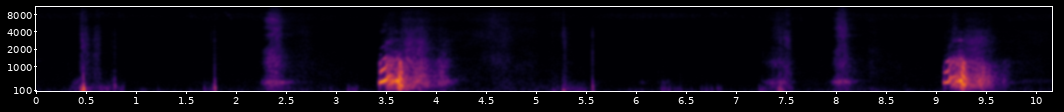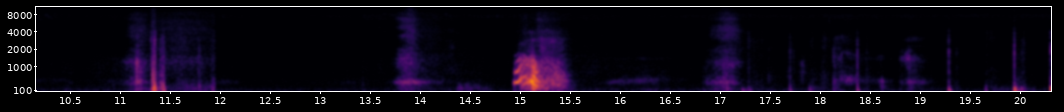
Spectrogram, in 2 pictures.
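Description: Three muffled, stifled sneezes about six seconds apart, each preceded by a catch of breath, with sniffing between; congested sneezing with a cold.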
